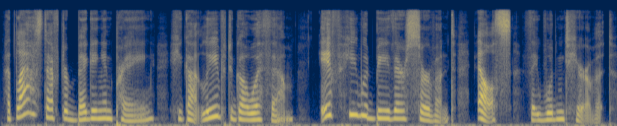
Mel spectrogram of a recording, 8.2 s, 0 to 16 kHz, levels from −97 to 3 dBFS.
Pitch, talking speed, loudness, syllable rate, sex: 220 Hz, 180 wpm, -19 LUFS, 4.3 syllables/s, female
